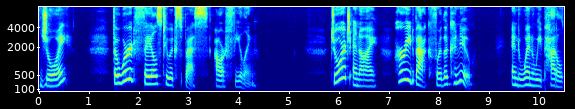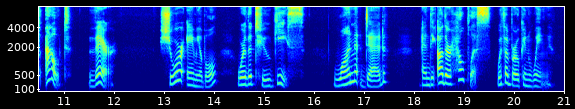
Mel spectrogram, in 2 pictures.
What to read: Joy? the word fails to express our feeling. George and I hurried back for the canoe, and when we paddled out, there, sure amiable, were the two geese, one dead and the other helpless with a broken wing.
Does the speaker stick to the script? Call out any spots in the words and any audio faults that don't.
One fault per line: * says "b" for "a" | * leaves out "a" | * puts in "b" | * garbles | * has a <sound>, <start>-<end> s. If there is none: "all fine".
all fine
